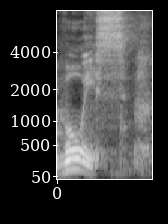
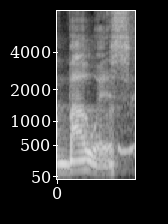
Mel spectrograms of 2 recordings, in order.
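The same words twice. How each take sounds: First: The word is said in a careful standard accent. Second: The word is said in a broad Southern accent. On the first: "I have to force myself to pronounce it like that" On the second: "Otherwise, it comes out like voice"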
